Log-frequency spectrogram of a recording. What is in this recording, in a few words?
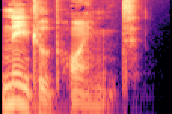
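"needlepoint", British English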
